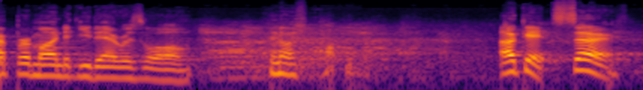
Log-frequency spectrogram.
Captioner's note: audience laughing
